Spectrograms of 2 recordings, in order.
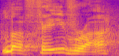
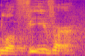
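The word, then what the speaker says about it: Lefebvre: like someone who's in the 1972 set jim le favora or as they usually pronounce it jim lefevre that's normal what isn't normal is hearing someone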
